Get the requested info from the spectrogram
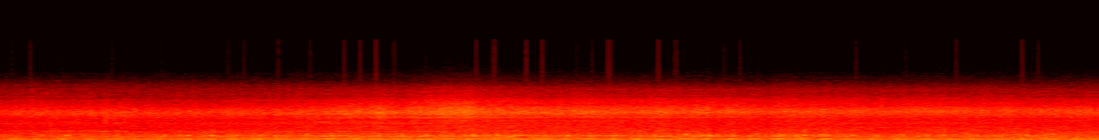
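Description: The ferry Misen Maru's engines running with a steady hum as it passes close, over a constant rush of churning wash and water. It grows a little louder a few seconds in.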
